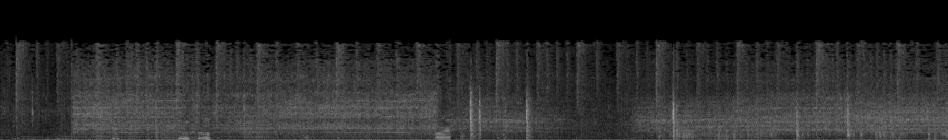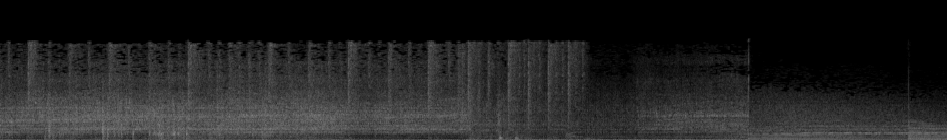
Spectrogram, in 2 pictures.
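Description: A man laughing over a steady low rumble, with a run of scattered knocks in the middle.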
